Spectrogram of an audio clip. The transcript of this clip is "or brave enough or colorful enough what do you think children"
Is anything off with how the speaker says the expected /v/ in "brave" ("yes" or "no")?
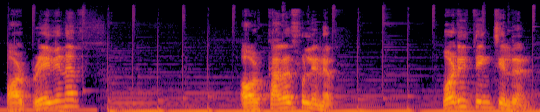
no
